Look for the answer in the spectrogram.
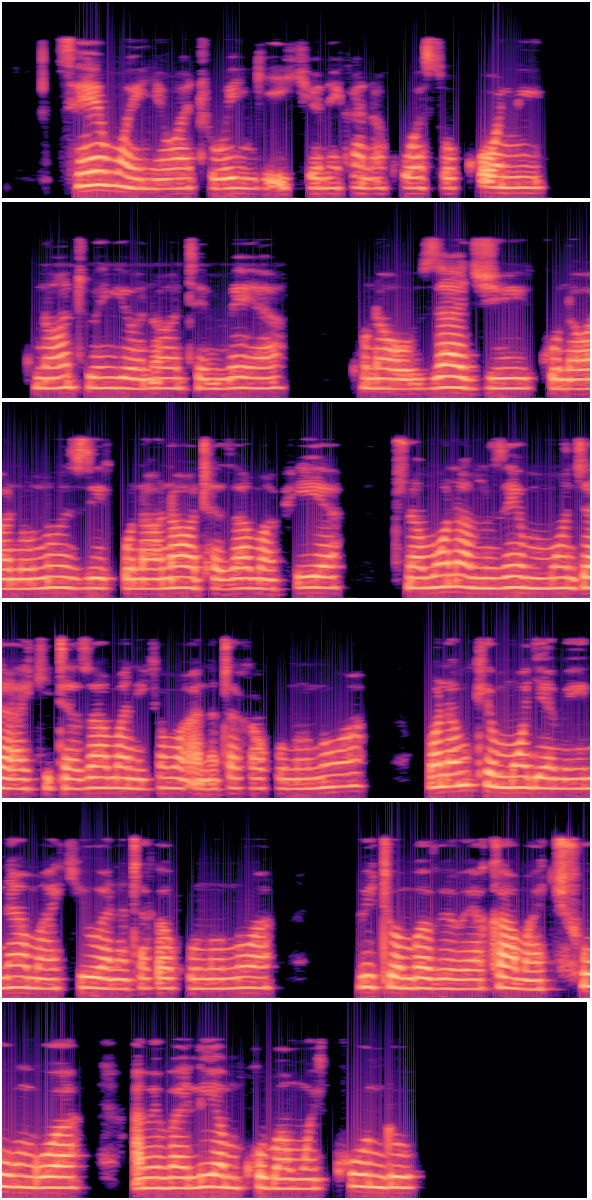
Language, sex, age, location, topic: Swahili, female, 18-24, Nakuru, finance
